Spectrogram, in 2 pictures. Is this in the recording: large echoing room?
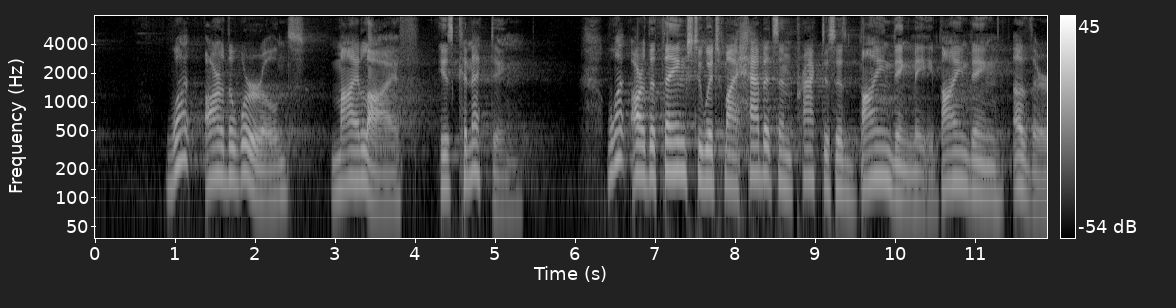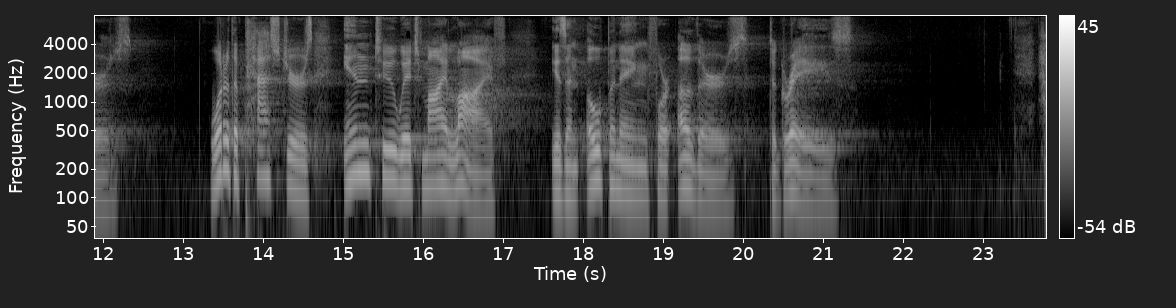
yes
